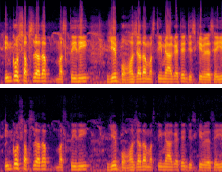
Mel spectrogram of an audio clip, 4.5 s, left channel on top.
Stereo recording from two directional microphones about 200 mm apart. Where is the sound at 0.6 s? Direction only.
20° left (ahead or behind).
